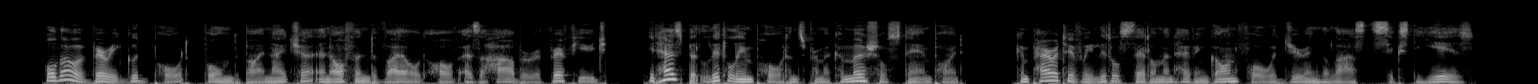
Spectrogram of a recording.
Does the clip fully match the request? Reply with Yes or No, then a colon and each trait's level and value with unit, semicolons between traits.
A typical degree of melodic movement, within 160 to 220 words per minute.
No: average, 4.9 semitones; average, 150 wpm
